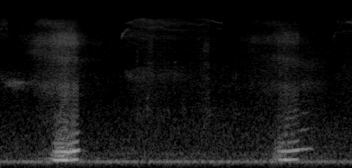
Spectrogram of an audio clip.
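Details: Two nasal snore rasps from a sleeping male cat, a little over two seconds apart, each a brief rough buzz with a slight upward lift, over a constant low hum in a quiet room.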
